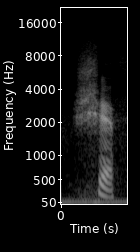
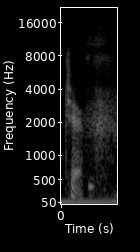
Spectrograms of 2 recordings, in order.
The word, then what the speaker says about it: chef: It's chef. Okay. Chef show. It's not chef.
